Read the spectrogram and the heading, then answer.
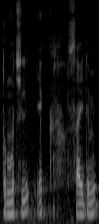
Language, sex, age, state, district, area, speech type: Maithili, male, 30-45, Bihar, Muzaffarpur, rural, spontaneous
